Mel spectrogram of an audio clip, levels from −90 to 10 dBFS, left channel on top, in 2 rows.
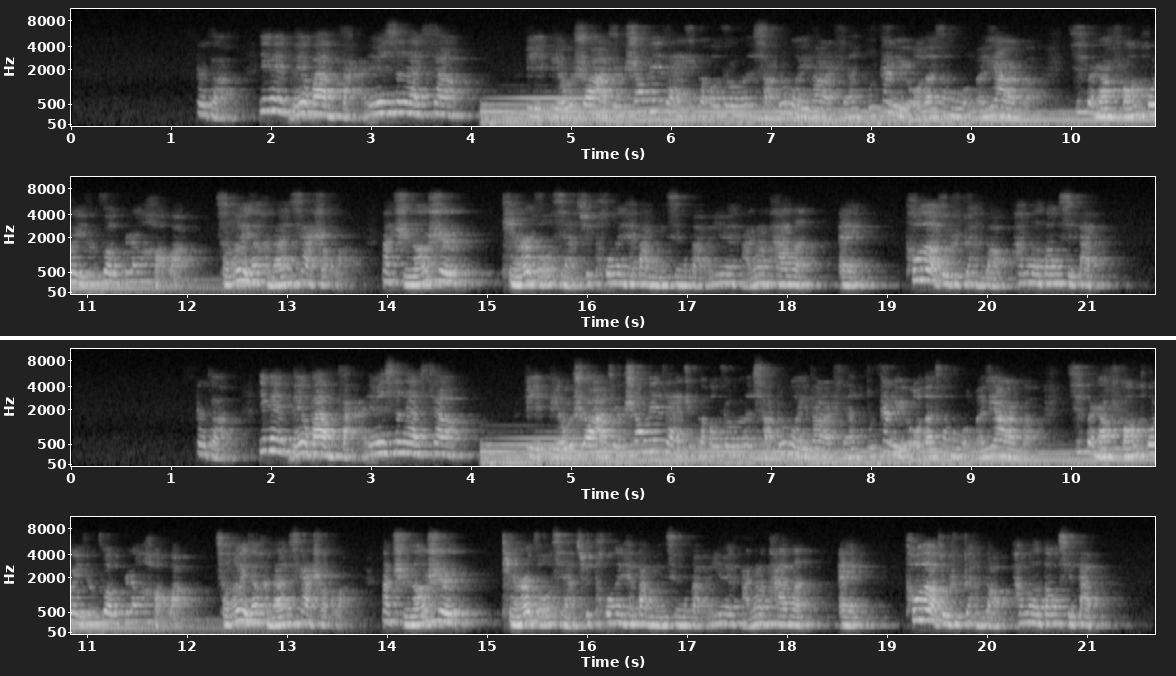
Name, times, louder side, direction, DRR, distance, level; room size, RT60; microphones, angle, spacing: voice 1, 1.3-1.6 1.9-3.9 4.5-9.6 10.0-12.0 12.3-13.5 13.9-14.7 15.1-18.2 18.5-18.7 19.2-21.1, right 1 dB, 70° right, 0 dB, 4.5 m, -21 dB
sound 1, 4.1-12.8, equal, 45° right, 2.2 m, -26 dB
23.0 x 14.0 x 2.6 m, 0.65 s
head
